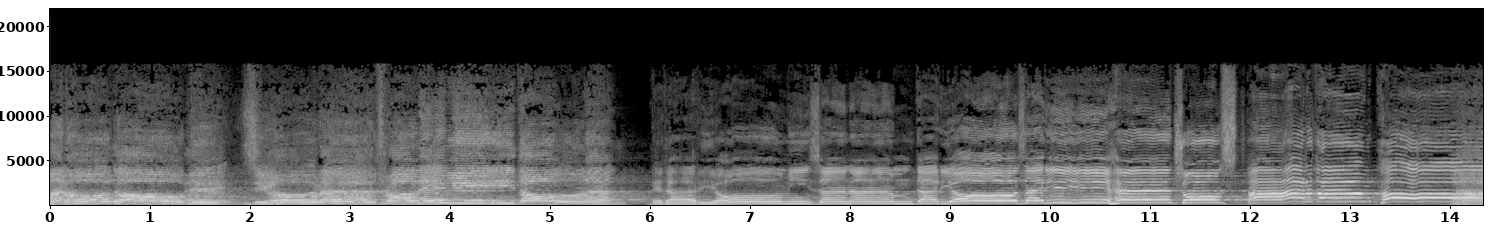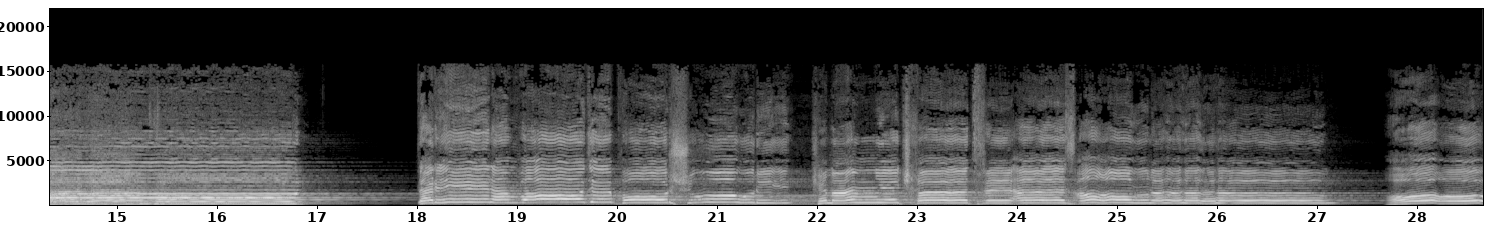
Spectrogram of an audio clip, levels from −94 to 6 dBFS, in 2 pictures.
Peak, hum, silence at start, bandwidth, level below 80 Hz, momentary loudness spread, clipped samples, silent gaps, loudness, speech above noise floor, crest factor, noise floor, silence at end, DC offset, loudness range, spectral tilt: -2 dBFS; none; 0 s; 16 kHz; -52 dBFS; 7 LU; under 0.1%; none; -14 LUFS; 29 dB; 12 dB; -43 dBFS; 0 s; under 0.1%; 5 LU; -3.5 dB/octave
